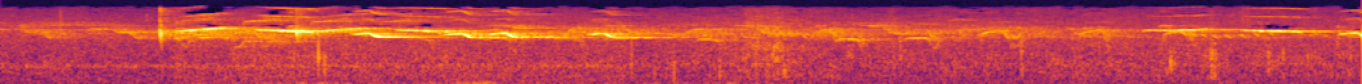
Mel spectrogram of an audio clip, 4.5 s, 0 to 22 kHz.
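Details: Blue-and-white flycatcher pair bringing caterpillars while chicks fledged, Shuhogahara, Kobe, Japan, 30 May 2020; bright high whistled phrase dropping in pitch in wavy steps, then a softer repeat, against a faint steady hum.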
